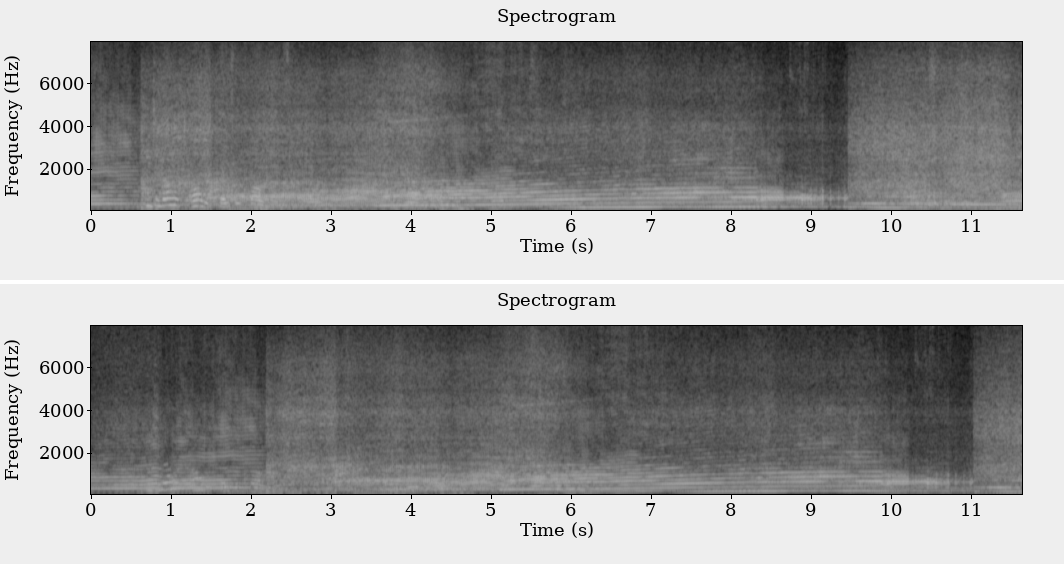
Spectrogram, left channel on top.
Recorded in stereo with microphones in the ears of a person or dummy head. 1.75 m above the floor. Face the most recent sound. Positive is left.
turn(degrees=10)  # may be behind; listen again after turning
